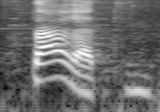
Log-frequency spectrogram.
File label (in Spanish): Nawat palabras hombre; pipil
